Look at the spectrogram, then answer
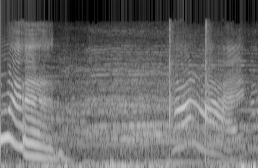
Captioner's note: cheering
